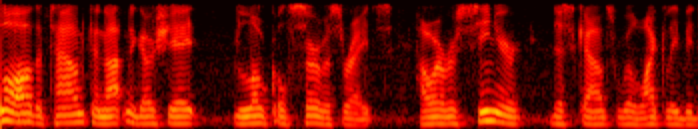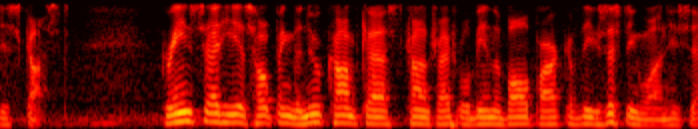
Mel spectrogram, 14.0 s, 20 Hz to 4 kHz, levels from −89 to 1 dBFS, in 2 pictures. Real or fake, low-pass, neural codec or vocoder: real; 3.6 kHz; none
